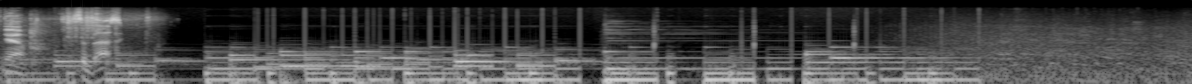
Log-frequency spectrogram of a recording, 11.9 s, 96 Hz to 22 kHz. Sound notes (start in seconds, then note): 0.0 instrumental music; 7.7 chatter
